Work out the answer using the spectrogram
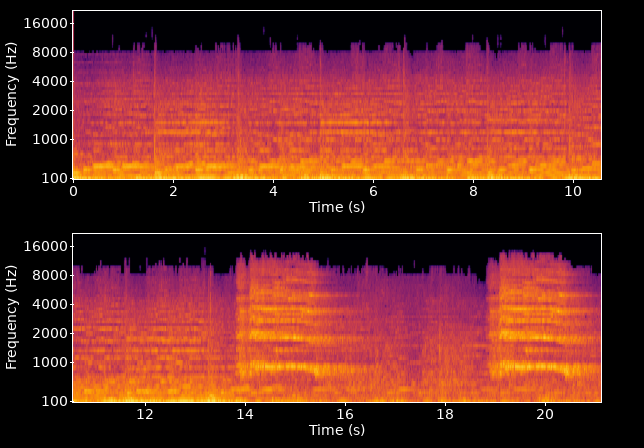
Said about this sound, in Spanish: Este es el sonido del gallo de la Catedral de Santo Domingo de la Calzada, bien conocido de los españoles porque, dice el dicho, Santo Domingo de la Calzada, donde la gallina cantó después de asada.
